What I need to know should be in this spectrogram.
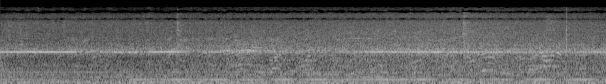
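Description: Men talk among themselves outdoors at a distance.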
